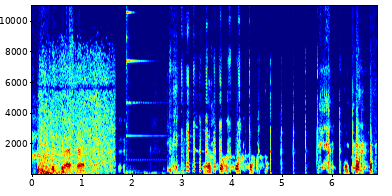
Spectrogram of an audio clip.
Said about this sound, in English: I'm ringing that bell twice for that one.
